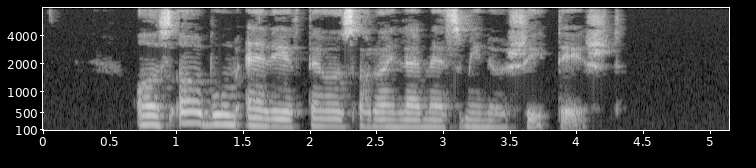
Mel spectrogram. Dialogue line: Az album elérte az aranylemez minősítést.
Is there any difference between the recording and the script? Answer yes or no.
no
